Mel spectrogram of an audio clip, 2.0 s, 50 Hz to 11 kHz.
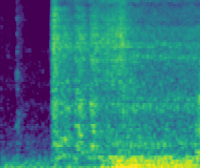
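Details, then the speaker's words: Ford Ranger 2.2 T6 automatic diesel starting: it catches after a quiet moment and settles into a deep, shaky, stumbling idle with white exhaust smoke. A cracked EGR cooler tube let coolant into the cylinders; the fix is removing the EGR system. "แล้วก็เครื่องมีอาการแปลกๆแเสียงแปลกๆนะมีอาการแปลกๆเครื่องมันจะออกเหมือนอาการสั่นๆเครื่องเหมือนเดินเดินไม่เรียบเดินไม่อ่าเดินสะดุดนั่นเอง"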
